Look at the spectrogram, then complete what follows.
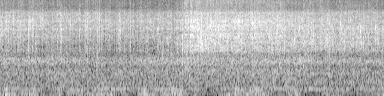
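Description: Salmon fillets sizzling in hot olive oil in a frying pan on a camping stove, a steady crackling hiss that grows brighter about three and a half seconds in.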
